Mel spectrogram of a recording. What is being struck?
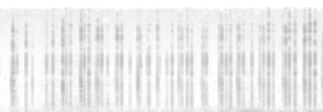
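Wooden hairbrush back.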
